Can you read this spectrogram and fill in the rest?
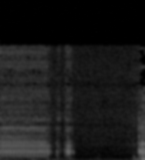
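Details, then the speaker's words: Ford HVAC temperature blend door actuator, microphone inside the dash by the HVAC box: a short, smooth motor whir that stops cleanly without hunting; normal on the cold side. A worn track makes it hunt on the hot side. "And you can see it hunting back and forth in there. until it finds position. See, the cold side's okay."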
